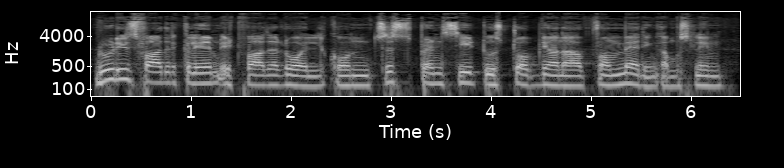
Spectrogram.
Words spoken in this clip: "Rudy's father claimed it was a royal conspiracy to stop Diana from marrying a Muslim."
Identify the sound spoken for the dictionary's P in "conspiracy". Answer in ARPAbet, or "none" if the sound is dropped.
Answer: none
